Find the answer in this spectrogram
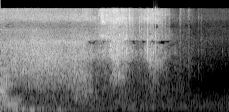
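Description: Footsteps rustling and crunching through dry leaf litter and grass, with a couple of louder crunches about a second in, stopping near the end.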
